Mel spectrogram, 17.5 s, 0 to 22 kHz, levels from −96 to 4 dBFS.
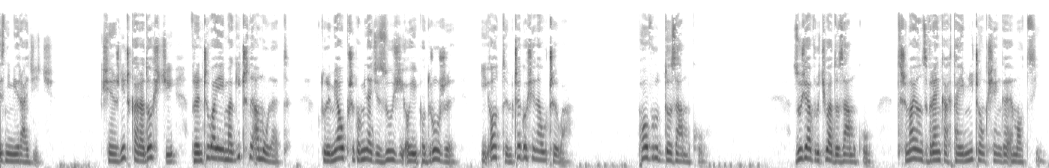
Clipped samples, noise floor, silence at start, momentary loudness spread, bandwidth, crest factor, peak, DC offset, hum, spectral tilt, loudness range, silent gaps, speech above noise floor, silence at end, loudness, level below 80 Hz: under 0.1%; -79 dBFS; 0 s; 16 LU; 16 kHz; 20 dB; -16 dBFS; under 0.1%; none; -3.5 dB/octave; 5 LU; none; 45 dB; 0.1 s; -35 LUFS; -70 dBFS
